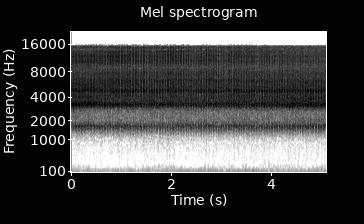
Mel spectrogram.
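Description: A cicada gives a loud, unbroken, high-pitched buzzing drone that holds steady throughout.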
